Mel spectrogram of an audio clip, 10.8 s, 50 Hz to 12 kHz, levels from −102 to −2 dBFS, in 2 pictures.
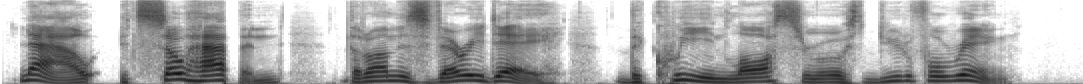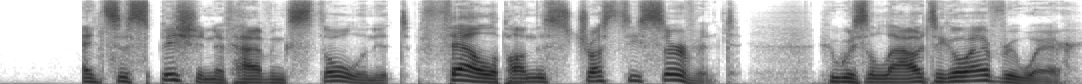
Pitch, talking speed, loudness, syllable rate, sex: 150 Hz, 185 wpm, -20 LUFS, 5.8 syllables/s, male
